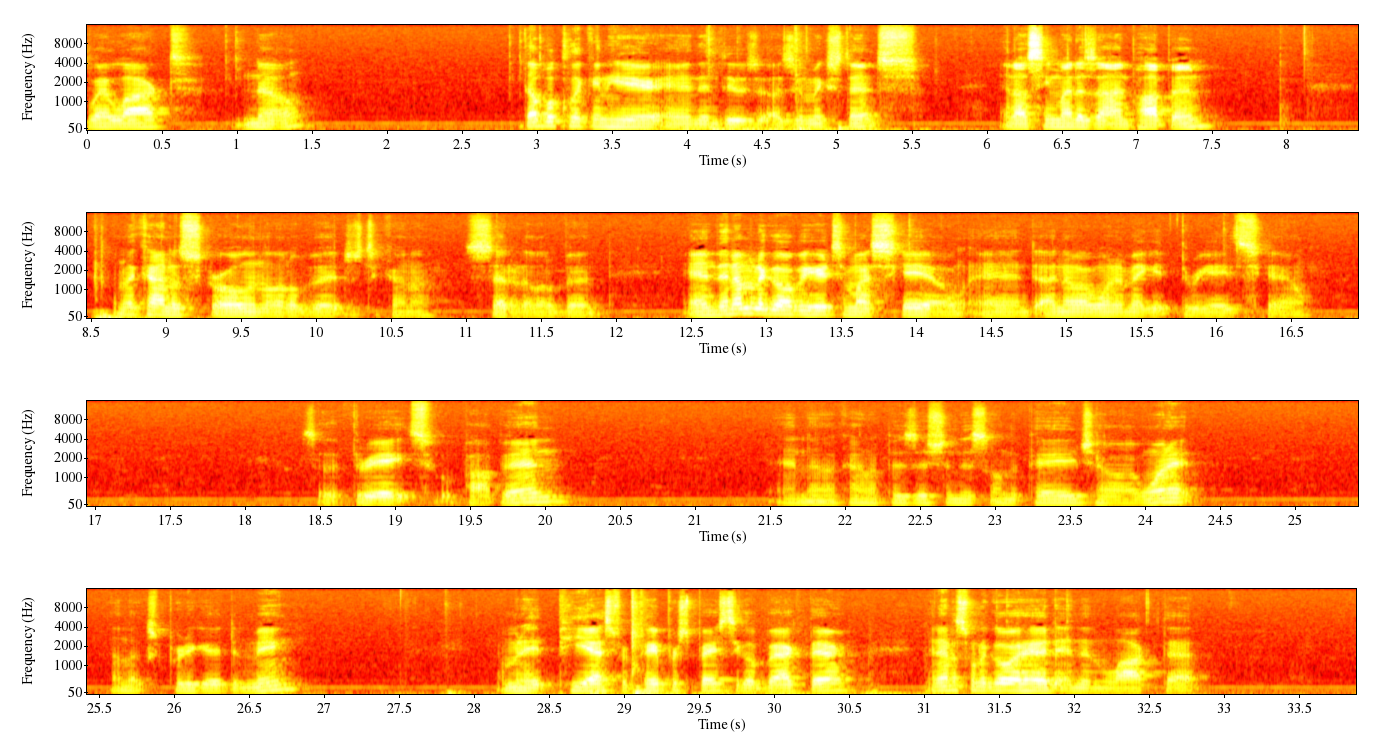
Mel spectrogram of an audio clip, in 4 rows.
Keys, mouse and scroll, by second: 3.8-5.3 typing, 9.6 space, 19.7 space, 27.6 p, 28.6 s, 28.9 space, 29.8 space.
